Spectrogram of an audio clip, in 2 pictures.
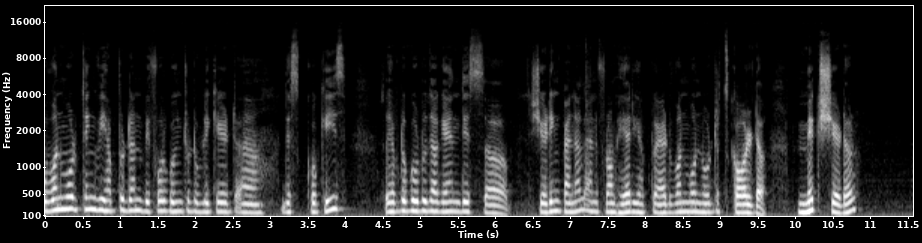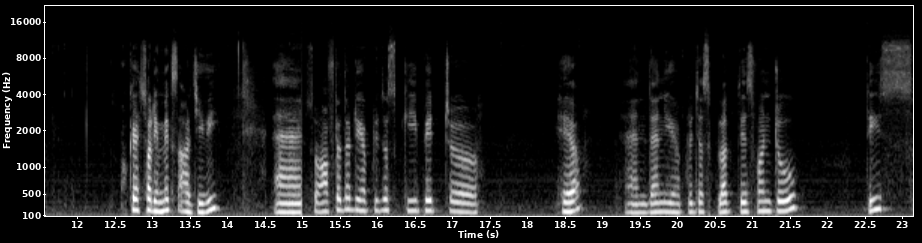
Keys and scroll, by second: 8.1 shift+a, 9.8 m, 11.4 i, 11.7 x.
